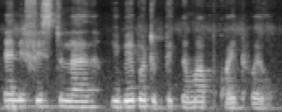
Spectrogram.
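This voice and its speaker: A woman's voice: on the low side, steady tone, brisk, darkish tone, slight background noise, rough recording. Woman teaching in an informal seminar. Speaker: radiology instructor.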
